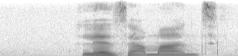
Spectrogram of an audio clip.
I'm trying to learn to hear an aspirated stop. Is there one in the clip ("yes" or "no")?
no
